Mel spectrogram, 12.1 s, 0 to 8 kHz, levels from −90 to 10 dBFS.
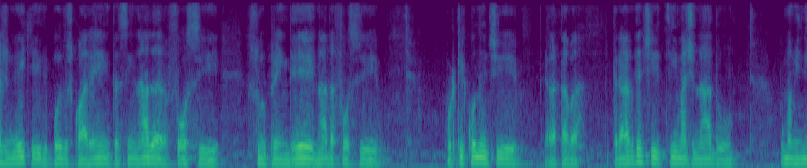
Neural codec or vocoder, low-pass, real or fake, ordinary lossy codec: codec, 16 kHz, 4 kbps, FreqCodec, smaller model; 7.2 kHz; fake; AAC, 32 kbps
